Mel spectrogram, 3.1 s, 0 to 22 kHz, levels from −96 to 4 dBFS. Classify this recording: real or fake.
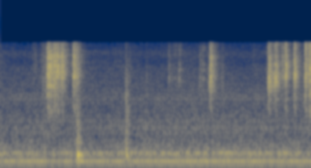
real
